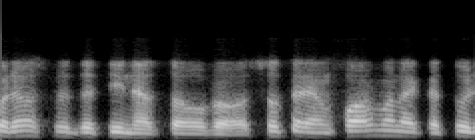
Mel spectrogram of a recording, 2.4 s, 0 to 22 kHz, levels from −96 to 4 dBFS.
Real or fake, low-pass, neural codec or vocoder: fake; 7.2 kHz; codec, 24 kHz, 0.5 kbps, DualCodec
